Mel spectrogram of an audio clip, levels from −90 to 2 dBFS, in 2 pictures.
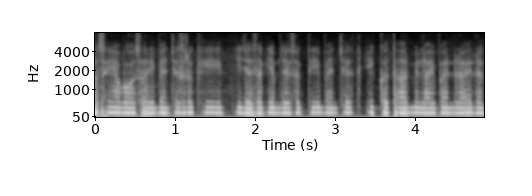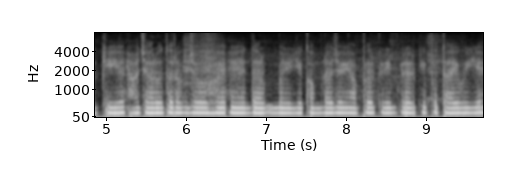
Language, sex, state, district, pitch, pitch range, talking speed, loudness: Hindi, female, Uttar Pradesh, Etah, 180 Hz, 180-185 Hz, 245 wpm, -16 LUFS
